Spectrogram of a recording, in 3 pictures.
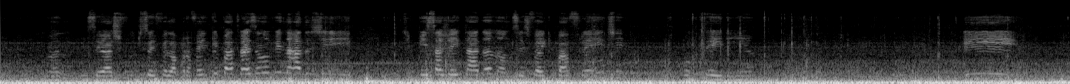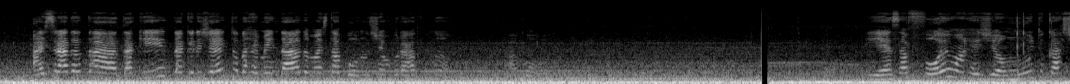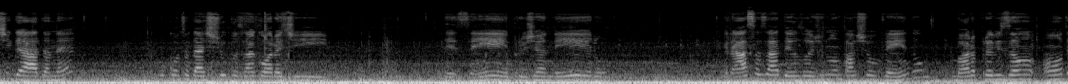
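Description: Steady low rumble of a car driving along a road, heard from inside the cabin, with a voice over it in stretches. The sound drops out for an instant about two-thirds of the way through.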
